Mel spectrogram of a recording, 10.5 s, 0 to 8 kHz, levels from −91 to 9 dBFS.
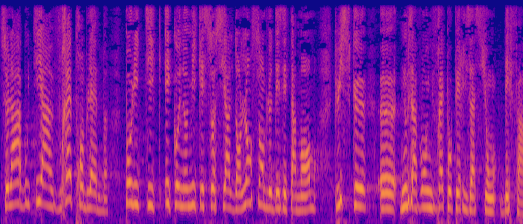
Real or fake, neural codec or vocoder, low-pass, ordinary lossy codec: real; none; 7.2 kHz; none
